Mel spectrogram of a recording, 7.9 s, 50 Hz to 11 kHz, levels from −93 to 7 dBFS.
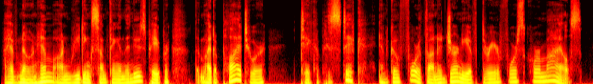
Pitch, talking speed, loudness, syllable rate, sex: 105 Hz, 225 wpm, -20 LUFS, 5.8 syllables/s, male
